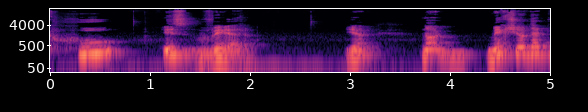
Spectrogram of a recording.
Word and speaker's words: wer: confusing, like who is where. Yeah. Now make sure that we pronounce it as where, W-E-R, but it is not where.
